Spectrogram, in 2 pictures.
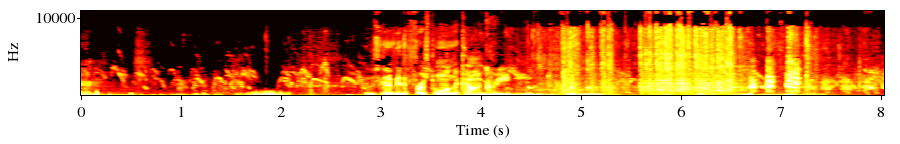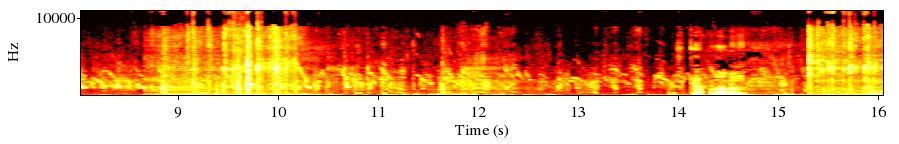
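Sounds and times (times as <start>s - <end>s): chickens clucking: 0.0s - 16.0s
wings flapping: 8.8s - 10.4s.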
